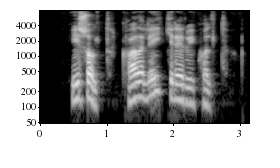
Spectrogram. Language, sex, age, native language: Icelandic, male, 60-69, Icelandic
